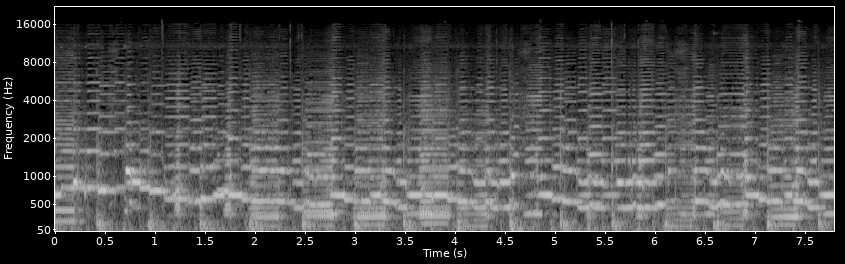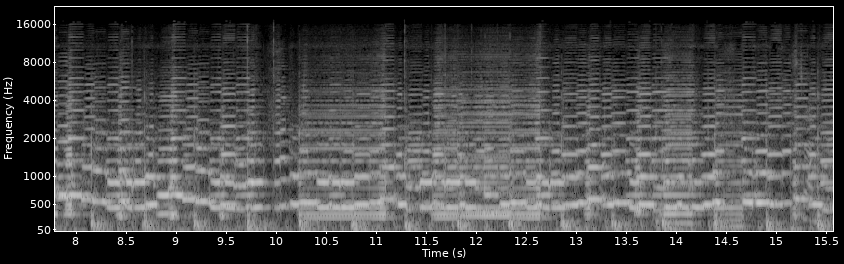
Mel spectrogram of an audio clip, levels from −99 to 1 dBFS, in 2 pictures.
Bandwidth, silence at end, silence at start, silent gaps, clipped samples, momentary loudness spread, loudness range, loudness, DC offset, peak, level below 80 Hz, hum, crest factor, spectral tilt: 16.5 kHz; 0 s; 0 s; none; under 0.1%; 3 LU; 1 LU; -28 LUFS; under 0.1%; -12 dBFS; -46 dBFS; none; 16 dB; -5 dB/octave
